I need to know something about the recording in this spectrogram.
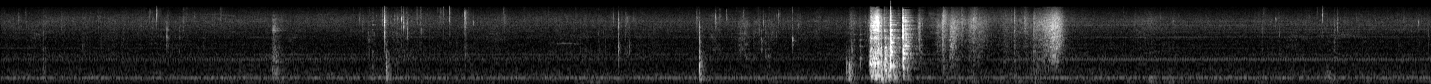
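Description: Small clinks and taps of a utensil against dishes as cooked shrimp are served onto tortillas on a plate, with a louder clatter about nine seconds in, over a steady low background hum.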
